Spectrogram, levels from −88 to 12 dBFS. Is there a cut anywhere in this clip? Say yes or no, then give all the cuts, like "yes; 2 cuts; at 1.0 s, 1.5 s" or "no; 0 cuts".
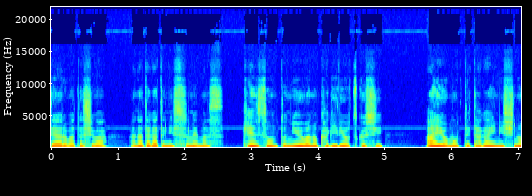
yes; 2 cuts; at 2.8 s, 5.5 s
